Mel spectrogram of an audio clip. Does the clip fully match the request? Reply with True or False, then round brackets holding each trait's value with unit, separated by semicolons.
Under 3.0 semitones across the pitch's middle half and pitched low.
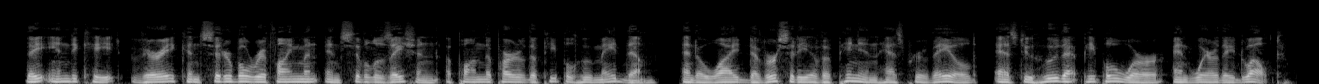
False (3.8 semitones; 110 Hz)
